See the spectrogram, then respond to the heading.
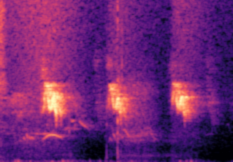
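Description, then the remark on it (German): Three bright, high chirps from birds outdoors, spaced roughly half a second apart over a low, rustling background, with no one speaking. “Ich glaube, ich lasse heute einfach all diese ganzen Vogelgezitscherpausen drin.”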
